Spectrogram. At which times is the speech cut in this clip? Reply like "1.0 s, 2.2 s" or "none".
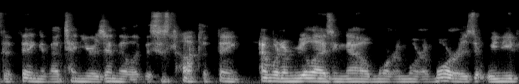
2.5 s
